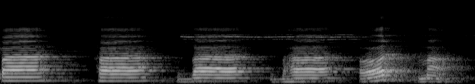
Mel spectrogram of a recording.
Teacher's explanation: इस तरह से याद रखिए, आप पा का उच्चारण करेंगे जो हमारी अंदर से आने वाली ध्वनि है वो ओंठ जब बंद होंगे फिर खुलेंगे इस तरह से ध्वनि बाहर जाएगी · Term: ओष्ठ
